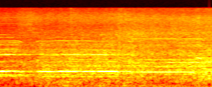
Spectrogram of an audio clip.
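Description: A steady held pitched tone, several notes sounding together, whose higher notes drop away during the first second, over a faint hiss.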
